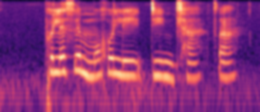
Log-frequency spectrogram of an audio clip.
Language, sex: Tswana, female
